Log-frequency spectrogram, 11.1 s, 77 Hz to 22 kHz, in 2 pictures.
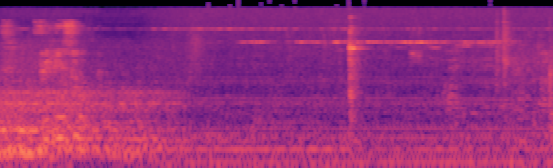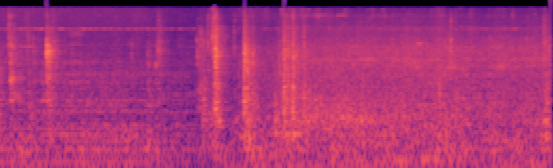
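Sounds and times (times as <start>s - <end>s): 
crowded passenger train rumbling with a low mechanical drone: 0.0s - 11.0s
train sliding doors opening: 5.0s - 11.0s.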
